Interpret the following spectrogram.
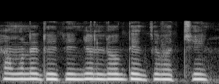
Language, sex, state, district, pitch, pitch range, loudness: Bengali, female, West Bengal, Cooch Behar, 240 Hz, 240-245 Hz, -12 LUFS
